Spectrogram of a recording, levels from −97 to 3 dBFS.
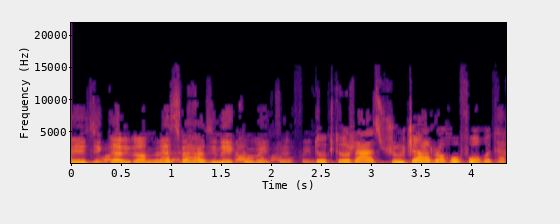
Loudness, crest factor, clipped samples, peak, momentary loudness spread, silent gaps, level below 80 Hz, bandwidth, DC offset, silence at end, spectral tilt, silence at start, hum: -23 LUFS; 16 dB; under 0.1%; -6 dBFS; 7 LU; none; -66 dBFS; 13 kHz; under 0.1%; 0 s; -6.5 dB/octave; 0 s; none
